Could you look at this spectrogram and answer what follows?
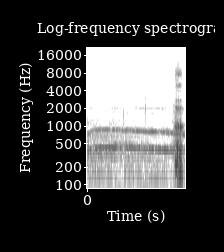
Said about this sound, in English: And as you guys are spending time talking and discussing the letter, you hear the cry of a lone wolf.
